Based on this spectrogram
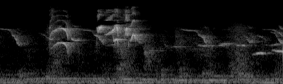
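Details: White-rumped shama, Medan type, with high scratchy chattering notes and thin whistles in a brief burst, over a low background hum.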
